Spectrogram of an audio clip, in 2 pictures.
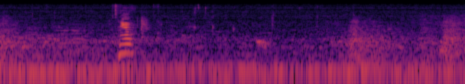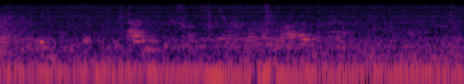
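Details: Kittens, three grey, one white and one black, living as family pets; one clear rising harmonic mew early on, then fainter scattered mews, all over a constant low engine-like rumble.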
